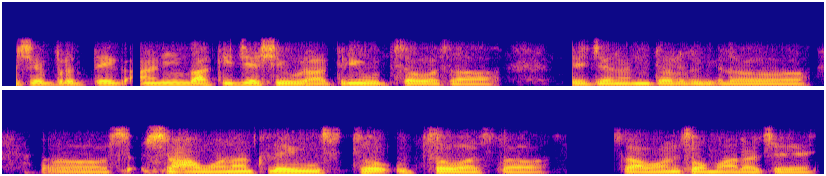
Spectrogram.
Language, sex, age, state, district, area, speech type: Goan Konkani, male, 45-60, Goa, Canacona, rural, conversation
